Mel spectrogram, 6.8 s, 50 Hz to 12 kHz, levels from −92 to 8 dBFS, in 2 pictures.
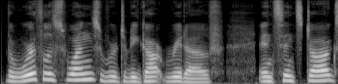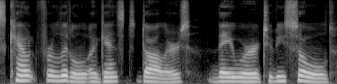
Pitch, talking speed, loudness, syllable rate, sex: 180 Hz, 195 wpm, -18 LUFS, 4.7 syllables/s, female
